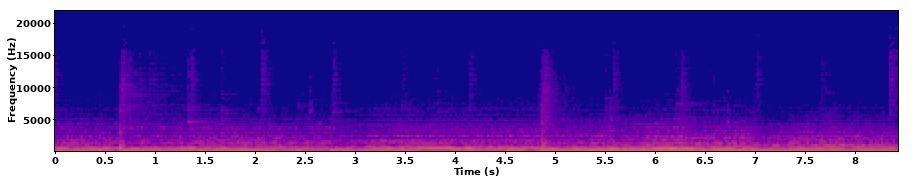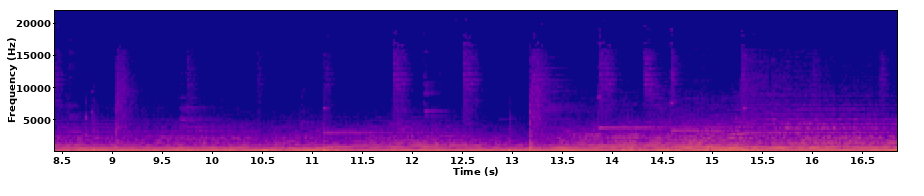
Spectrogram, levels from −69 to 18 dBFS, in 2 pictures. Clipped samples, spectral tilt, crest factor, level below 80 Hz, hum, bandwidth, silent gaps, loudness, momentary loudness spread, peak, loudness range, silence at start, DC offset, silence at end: under 0.1%; -7.5 dB/octave; 16 dB; -34 dBFS; none; 16 kHz; none; -23 LUFS; 4 LU; -6 dBFS; 3 LU; 0 s; under 0.1%; 0 s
